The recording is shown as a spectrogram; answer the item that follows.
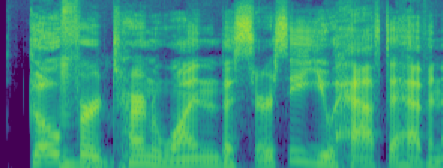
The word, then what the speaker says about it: Cersei: Nick Fury for somebody else right right um Cersei pronunciation is correct cool okay uh yeah that that's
